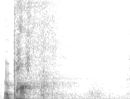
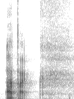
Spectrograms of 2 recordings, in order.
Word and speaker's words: epoch: Epoch guy now apparently Epoch it's actually pronounced epic epic epic um but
